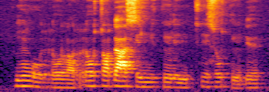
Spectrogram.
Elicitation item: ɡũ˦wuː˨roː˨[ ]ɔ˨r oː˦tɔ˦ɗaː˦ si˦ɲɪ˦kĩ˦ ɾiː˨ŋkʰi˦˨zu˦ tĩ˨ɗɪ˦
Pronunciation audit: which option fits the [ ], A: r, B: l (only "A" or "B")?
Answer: B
